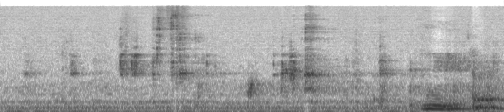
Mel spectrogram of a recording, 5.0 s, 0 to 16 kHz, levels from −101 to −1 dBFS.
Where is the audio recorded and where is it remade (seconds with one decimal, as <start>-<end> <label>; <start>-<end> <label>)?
0.0-1.0 remade; 1.0-2.2 recorded; 2.2-5.0 remade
